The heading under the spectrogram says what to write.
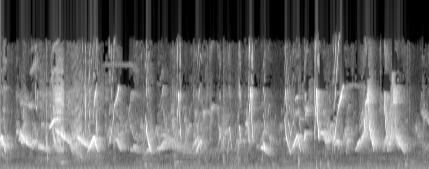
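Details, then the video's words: Young red-crested cardinal singing continuously: a rapid jumble of high sweeping whistles and slurred chirps, rising and falling notes packed closely together, with a faint steady hum underneath. "Filhote de cardeal dando show"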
